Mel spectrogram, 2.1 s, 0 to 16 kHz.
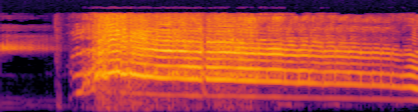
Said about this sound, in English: The first 15 minutes of this podcast is just us screaming.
